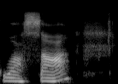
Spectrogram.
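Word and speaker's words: gua sha: and for those of you not familiar with gwasa it's basically um i use it as a facial massage technique using a small jade stone it's spelled g-u-a-s-h-a by pronounced guassaw and um helichrysum is a wonderful addition to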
